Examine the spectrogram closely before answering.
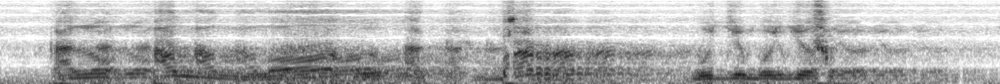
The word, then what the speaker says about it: Akbar: Kalau Allahu Akbar bujur-bujur, jangan membaca A menjadi Ain, Akbar dibaca Ain seperti Allahu Akbar. Kalau ya anak menuruti Arab Allahu Akbar, itu hamzah dibaca dengan Ain, maka hukumnya kada sah takbirnya.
